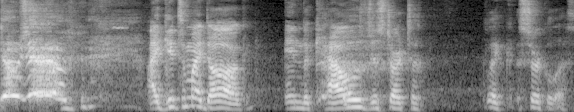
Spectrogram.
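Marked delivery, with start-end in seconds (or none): 0.0-0.9 mock frantic, panicked shout, very high and loud. Retelling running to catch their dog near a farmer, the speaker re-enacts yelling.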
